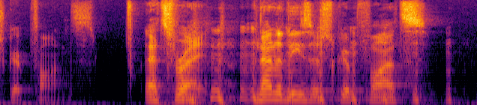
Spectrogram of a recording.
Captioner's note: laughing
